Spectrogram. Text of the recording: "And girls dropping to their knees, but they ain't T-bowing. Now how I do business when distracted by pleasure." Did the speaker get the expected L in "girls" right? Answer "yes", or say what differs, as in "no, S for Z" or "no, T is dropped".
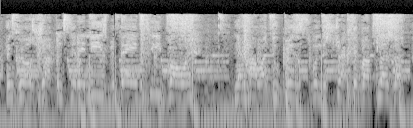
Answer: yes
